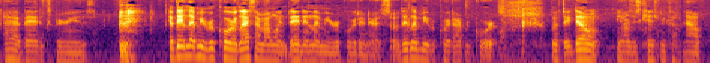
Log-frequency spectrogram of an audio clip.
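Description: A man's voice: mid-range voice, brisk, bright, forceful tone, a little hiss or hum. A man in his late twenties chatting animatedly to his viewers in a casual vlog, calling them y'all. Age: late 20s. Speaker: vlogger.

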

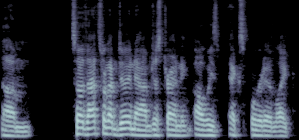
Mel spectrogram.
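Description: Mellow-voiced man, rambling casual talk. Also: medium pitch, a little fast. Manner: relaxed, rambling with fillers and restarts. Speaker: guest, hardware designer. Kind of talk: casual interview chat.

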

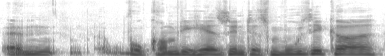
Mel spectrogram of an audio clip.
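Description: An older man hosting a formal interview in a studio, speaking in a measured way with frequent fillers. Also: a little high, warm tone. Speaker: host, interviewer. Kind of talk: moderated interview. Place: dark studio stage, indoors.

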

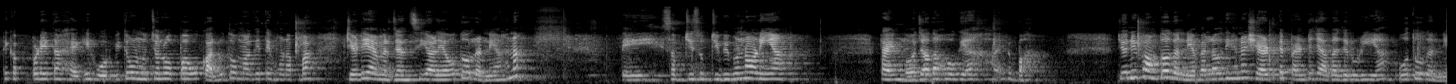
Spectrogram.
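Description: A middle-aged family vlog host with an Indian Punjabi accent chats casually, often checking in with little tag words. She talks fast in a slightly high, sharp voice, recorded in an echoey room with faint background noise.

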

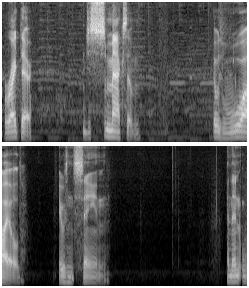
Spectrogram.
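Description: A man's voice: mid-range voice, gravelly. A man streaming a video game live, chatting casually and rambling, often muttering asides and correcting himself. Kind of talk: casual live gameplay chat.

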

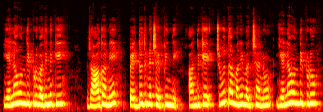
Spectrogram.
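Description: A woman's voice: high voice, moderate pace, dark tone, close to an everyday voice. A woman voicing a caring young woman who asks anxious questions about a sick relative.

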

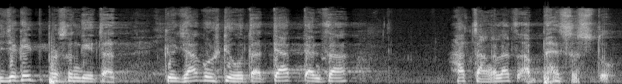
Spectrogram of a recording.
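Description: An older man gives a halting, chatty speech on stage, thanking people and joking with the audience. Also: fairly high pitch, gravelly. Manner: halting, restarts, warm and chatty with the crowd. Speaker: honoree giving a speech.

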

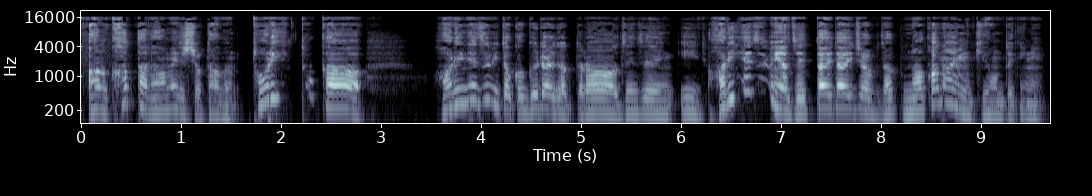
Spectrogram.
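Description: Fairly low, a little mellow and husky, this woman's voice carries a frank, casual chat as she unboxes prizes for her vlog. Her talk drifts freely between topics.

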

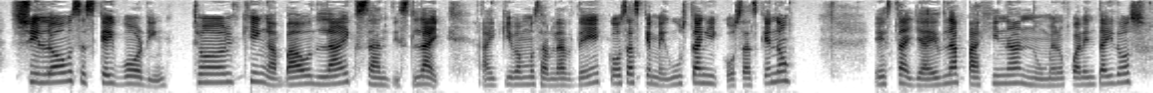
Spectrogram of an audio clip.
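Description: Slow-paced, bright-voiced woman teacher. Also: mid-range voice, dry recording. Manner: explains in Spanish, models English words slowly and repeats them. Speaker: English teacher. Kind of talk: online class walkthrough.

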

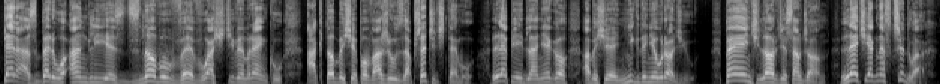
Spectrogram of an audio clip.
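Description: A man's voice: a little high, measured pace, no room sound, studio quality, voice pushed up. A man reading as an eager, earnest pauper boy on the throne. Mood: exultant. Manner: animated, pleading reminders. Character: poor boy crowned by mistake, eager and earnest.

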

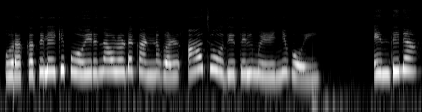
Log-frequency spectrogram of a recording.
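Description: A woman narrating a romantic serial story in a soft, steady storytelling manner. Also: very high voice, normal speed.

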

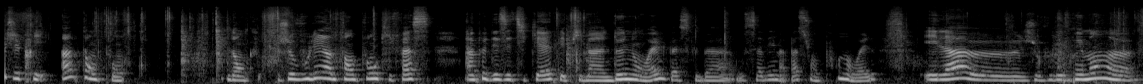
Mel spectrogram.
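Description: A woman presenting craft supplies in a casual video, hesitant and full of fillers, murmuring softly while she handles things. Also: fairly high pitch, a little hiss or hum. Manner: hesitant, many fillers and restarts. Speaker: craft vlogger. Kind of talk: casual product show-and-tell.

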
